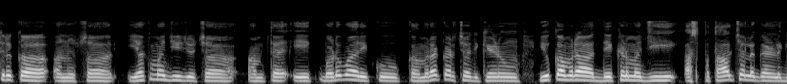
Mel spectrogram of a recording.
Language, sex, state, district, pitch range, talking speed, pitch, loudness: Hindi, male, Uttarakhand, Uttarkashi, 165-195 Hz, 200 wpm, 175 Hz, -16 LUFS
